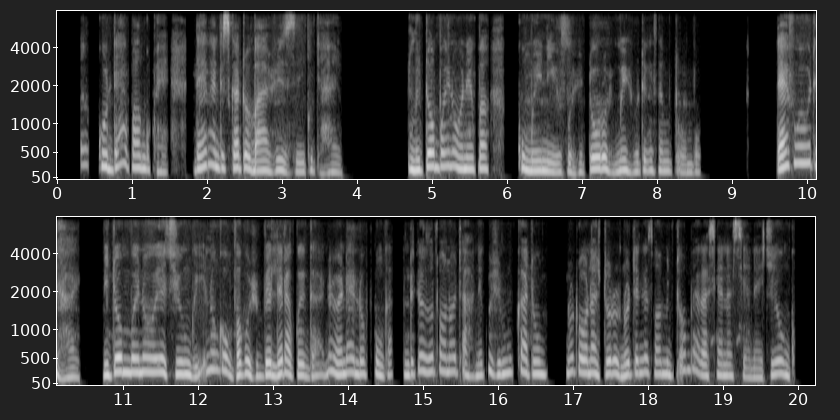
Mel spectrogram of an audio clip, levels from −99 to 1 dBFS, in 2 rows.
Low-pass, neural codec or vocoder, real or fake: 7.2 kHz; none; real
